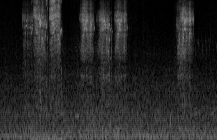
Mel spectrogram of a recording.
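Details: Young fledgling sparrow begging from its mother from morning till night, though able to peck food itself; very high, hissing, noisy shrieks in bursts, a double burst then three in a row and one more, roughly every half second.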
